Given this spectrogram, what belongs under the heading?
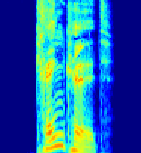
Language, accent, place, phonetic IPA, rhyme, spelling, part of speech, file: German, Germany, Berlin, [ˈkʁɛŋkl̩t], -ɛŋkl̩t, kränkelt, verb, De-kränkelt.ogg
- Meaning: inflection of kränkeln: 1. second-person plural present 2. third-person singular present 3. plural imperative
